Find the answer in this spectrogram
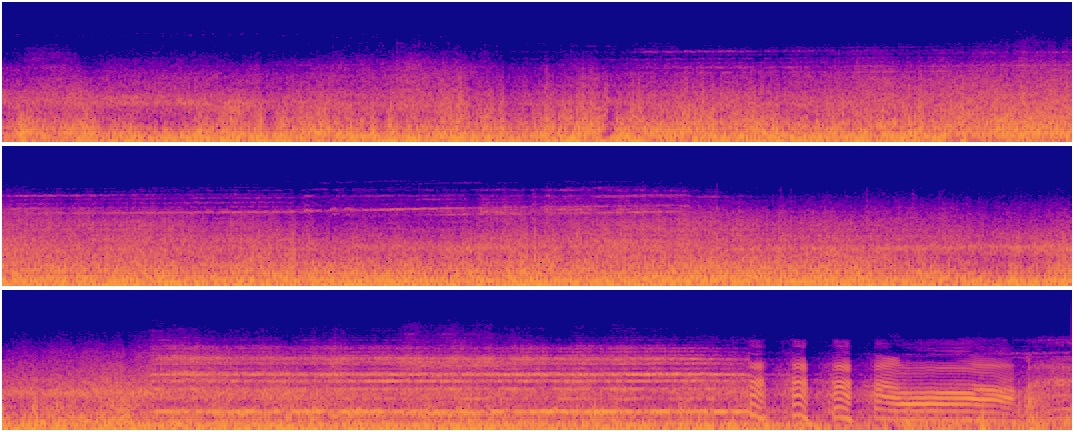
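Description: Wind rushing over the microphone with tyre and road noise while riding an electric scooter, and a faint high whine rising in pitch. Past the middle a horn sounds steadily for about three seconds.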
